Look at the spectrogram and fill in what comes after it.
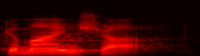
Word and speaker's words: Gemeinschaft: There's a German word. It's pronounced Gemeinschaft. Gemeinschaft, it's difficult to capture in one English word.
